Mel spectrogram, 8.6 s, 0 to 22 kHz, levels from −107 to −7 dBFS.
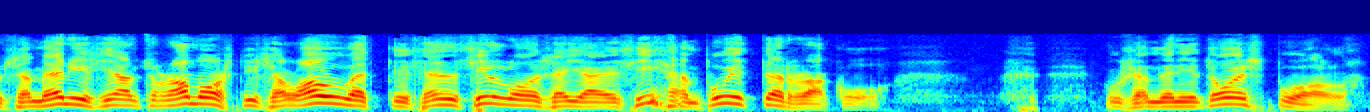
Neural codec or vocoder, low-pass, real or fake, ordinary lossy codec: codec, 24 kHz, 3.1 kbps, DualCodec; 7.2 kHz; fake; MP3, 48 kbps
